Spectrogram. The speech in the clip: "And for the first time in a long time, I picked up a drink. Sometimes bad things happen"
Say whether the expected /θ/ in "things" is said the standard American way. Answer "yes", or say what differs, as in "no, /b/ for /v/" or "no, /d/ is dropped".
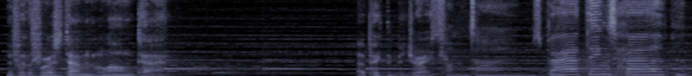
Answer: yes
